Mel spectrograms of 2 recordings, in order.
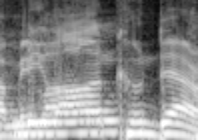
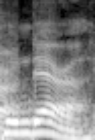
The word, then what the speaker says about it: Kundera: Yeah, Milan Kundera. – Kundera, yeah.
